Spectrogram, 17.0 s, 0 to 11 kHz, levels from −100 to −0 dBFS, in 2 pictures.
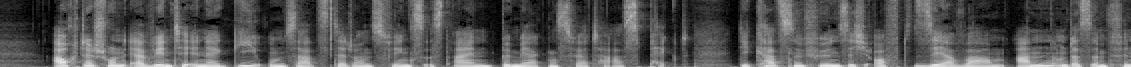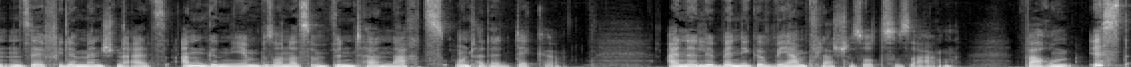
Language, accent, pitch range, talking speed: German, German, 195-230 Hz, 145 wpm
